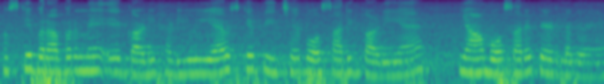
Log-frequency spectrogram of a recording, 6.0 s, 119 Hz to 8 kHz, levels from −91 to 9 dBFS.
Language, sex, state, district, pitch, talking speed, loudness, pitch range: Hindi, female, Uttar Pradesh, Shamli, 205 Hz, 200 wpm, -18 LUFS, 190-225 Hz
